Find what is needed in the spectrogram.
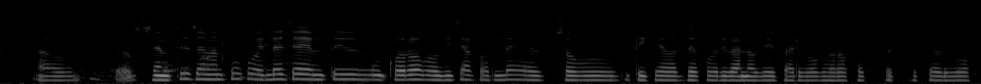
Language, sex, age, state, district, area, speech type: Odia, female, 45-60, Odisha, Mayurbhanj, rural, spontaneous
